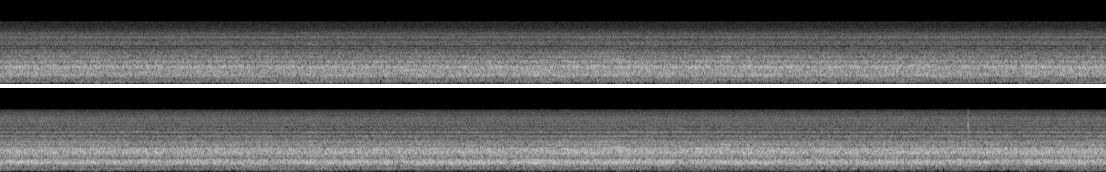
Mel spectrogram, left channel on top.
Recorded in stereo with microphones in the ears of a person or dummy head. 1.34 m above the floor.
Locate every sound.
0.0 s running water: 55° right (ahead or behind), 1.4 m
